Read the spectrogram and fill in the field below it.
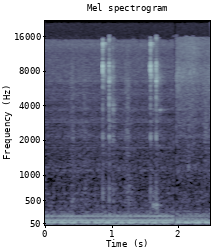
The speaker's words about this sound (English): So I'll go ahead and click continue.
